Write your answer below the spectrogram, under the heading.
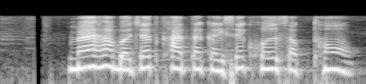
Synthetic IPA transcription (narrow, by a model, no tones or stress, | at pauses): mɛ̃jɦãbɐt͡ʃət̪kʰaːt̪akɐɪsekʰoːlsɐk̚t̪ɦũː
